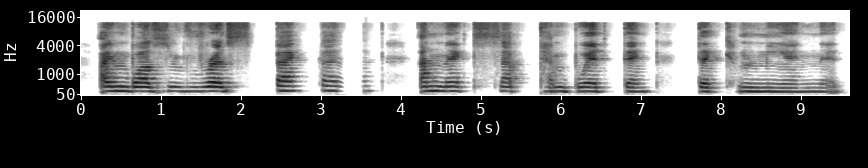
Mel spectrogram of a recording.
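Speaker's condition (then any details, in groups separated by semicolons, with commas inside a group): Cerebral palsy; wheelchair for long distances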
